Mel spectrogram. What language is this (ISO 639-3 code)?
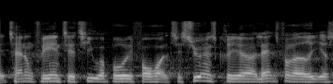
dan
